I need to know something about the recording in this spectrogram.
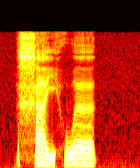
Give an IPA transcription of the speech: x a˧˩ j h w əː˨˩ k̚

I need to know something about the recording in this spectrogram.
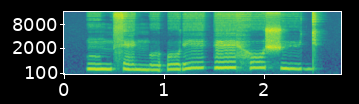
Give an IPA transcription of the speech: ũ˨ ŋ s ɛ˨ ŋ ʊ˨ ʔ o˧ ɾ ɪ˦ | ɛ̃˦ h o˦ ʃ y˧ d

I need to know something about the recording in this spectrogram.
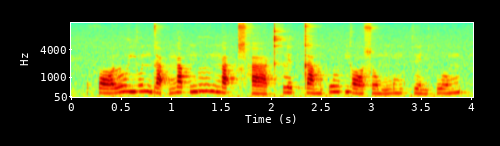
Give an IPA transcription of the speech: f ɔː˩˦ l uː˥˩ j u˥˩ n d a˨˩ ʔ ŋ a˦˥ p̚ ŋ ɯː˥˩ ŋ a˦˥ ʔ t͡ɕʰ aː˨˩ kʰ l e˦˥ k̚ t a˧ m k w u˥˩ ʔ j ɔː˨˩ s o˨˩ m ŋ o˧ m k e˨˩ n k w o˦˥ m

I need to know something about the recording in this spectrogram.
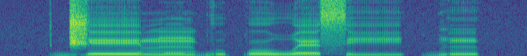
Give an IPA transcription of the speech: d͡ʒ eː˦˨ m ũ˦ b u˨ p o˦ w ɛ˦ s iː˦ | b ĩ˧

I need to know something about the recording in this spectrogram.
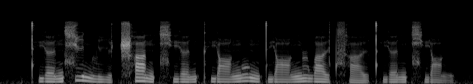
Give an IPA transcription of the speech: t̪ʰ j ɛ˧˥ n ɕ i˥˩ n l i˨˩ ʈ͡ʂʰ a˥˩ n t͡ɕʰ j ɛ˧˥ n pʰ j ɑ˧˥ ŋ ʊ˥˩ ŋ t̪ j ɑ˧˥ ŋ ɻ w a˥˩ ɪ̯ t͡sʰ a˨˩ ɪ̯ t̪ʰ j ɛ˥ n t͡ɕʰ j ɑ˥˩ ŋ

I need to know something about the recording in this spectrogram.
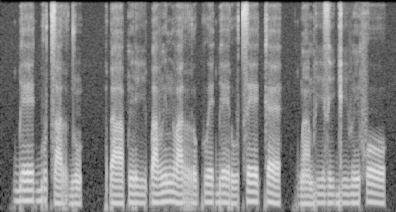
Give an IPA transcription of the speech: ɡ͡b eː˦ ɡ͡b u˦ t͡s aː˨ r d ũ˨ | ɗ aː˨ p ĩ˨ ɾ iː˨ ɓ a˦ β ĩ˦ n β a˨˦ r ʊ˨˦ kʷ eː˦ ɡ͡b eː˦˨ ɾ uː˨ t͡s eː˦ k ɛ˦˨ | ɡ͡b ã˨ b iː˨ z i˨ ɡ iː˨ β ĩ˨ f oː˦˨

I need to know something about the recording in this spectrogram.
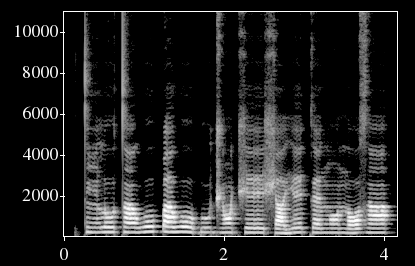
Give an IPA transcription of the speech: t ĩ˧ l o˧ t ã˧ w o˦ ɓ a˦ w o˦˨ ɓ u˧ d͡ʒ ɔ̃˧ t͡ʃ eː˧ ʃ a˨ j e˦ k ɛ˧ ŋ ɔ̃˧ n ɔ˨˦ z ã˦

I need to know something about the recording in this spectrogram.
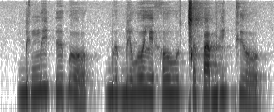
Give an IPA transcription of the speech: ɡ͡b e ŋ͡m i ʔ ɨ ɓ o | b ɘ u̯ ɡ͡b e w o lʲ ɐ h o w u ǀ ɘ p a b i kʲ o

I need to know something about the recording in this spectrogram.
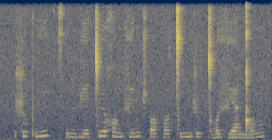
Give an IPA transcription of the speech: ʂ ʊ pʼ y | t͡sʼ ɪ ŋ bʲ ɛ ǀ y χ o ŋ fʲ ɐ ŋ t͡ʃʼ ɔ h ɔ ǀ i ŋ ʂ y ɡ͡ǀ ɔ fʲ a ŋ͡ǃ ɔ ŋ

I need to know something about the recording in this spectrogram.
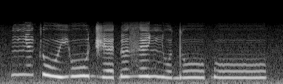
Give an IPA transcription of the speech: ɲ ɛ̃˦ k ɾ oː˨ j oː˦ d͡ʒ ɛ˨ ɗ ə˦ z ɛ˦ ɲ o˨ d oː˧ ɓ oː˧

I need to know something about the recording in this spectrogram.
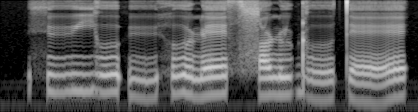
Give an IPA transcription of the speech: θ yː˦˥ j ʊː˦˥ ʔ yː˨˩˦ h ʊː˥˨ ɳ ɛː˦˥ θ sˤ ə˞˧˥˧ ɳ y˦˥ ɖ ʊː˨˩˦ t̪ ɛː˨˩˦

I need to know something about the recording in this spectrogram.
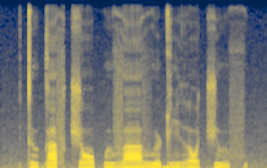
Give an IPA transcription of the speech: t ɯ ɡ a f t͡ʃ ɔ p ɯ v a v ɯ ɖ i r ɔ t͡ʃ ɯ f

